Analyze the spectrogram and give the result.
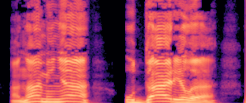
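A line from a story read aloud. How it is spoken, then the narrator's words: Yelled. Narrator (Russian): завопил он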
